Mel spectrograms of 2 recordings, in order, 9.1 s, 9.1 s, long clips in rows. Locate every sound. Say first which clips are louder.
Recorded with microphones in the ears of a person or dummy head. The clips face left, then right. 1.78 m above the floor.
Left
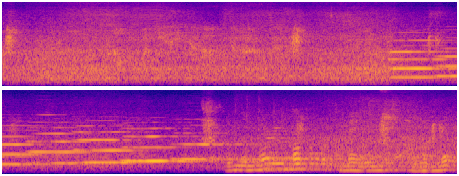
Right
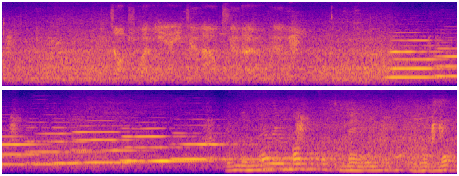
1.1 s whispering: right 2 dB; 50° right (ahead or behind), 0.7 m
3.8 s a flute: right 3 dB; 70° right (ahead or behind), 2.5 m
6.8 s a man speaking: right 1 dB; 5° right (ahead or behind), 0.6 m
